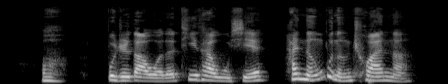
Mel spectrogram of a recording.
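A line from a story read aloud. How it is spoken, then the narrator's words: Laughing old man. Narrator (Chinese): 爷爷笑着说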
